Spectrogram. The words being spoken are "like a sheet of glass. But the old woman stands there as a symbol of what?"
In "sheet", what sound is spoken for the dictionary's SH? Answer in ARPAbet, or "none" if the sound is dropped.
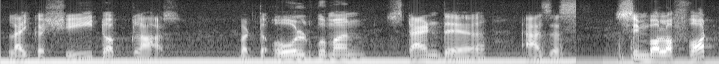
SH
